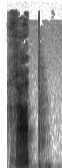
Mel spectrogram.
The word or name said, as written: rap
